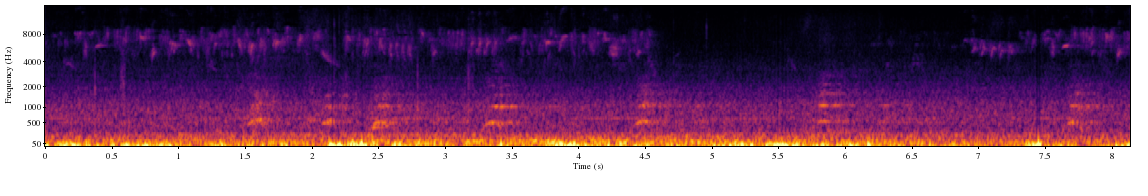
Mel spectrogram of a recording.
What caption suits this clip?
Ahí vam anar al parc del fondos del peixo i vam fer una activitat relacionada amb el sons(en particular) i vam grabar un gafarró.
bird, deltasona, el-prat, field-recording, gafarro, park, serin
